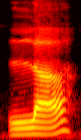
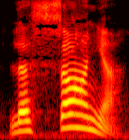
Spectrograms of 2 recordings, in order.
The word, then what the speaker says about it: lasagne: It's got three syllables, guys. La-san-ya. Lasagna.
